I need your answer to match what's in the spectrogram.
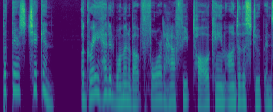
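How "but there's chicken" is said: a lightly high, pushy cat; cat pestering her person, high and eager. A narrator's reading. Nax replies.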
